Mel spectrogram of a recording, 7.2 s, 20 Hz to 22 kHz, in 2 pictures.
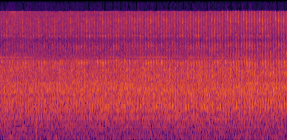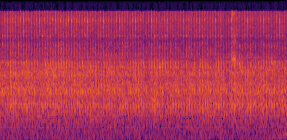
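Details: Volvo D13 diesel truck engine with hard-starting issue after filter housing replacement: even, steady diesel rumble with no misses, knocks or surging over several seconds; smooth normal idle after repair.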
